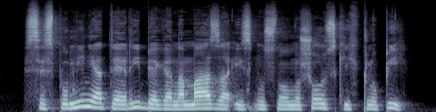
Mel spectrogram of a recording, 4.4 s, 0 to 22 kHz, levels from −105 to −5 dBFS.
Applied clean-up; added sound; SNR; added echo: neural mask model DeepFilterNet 3.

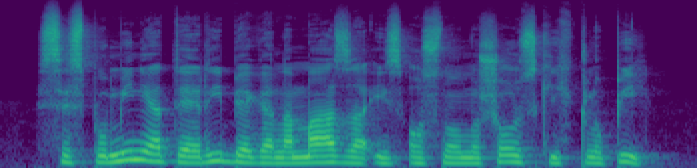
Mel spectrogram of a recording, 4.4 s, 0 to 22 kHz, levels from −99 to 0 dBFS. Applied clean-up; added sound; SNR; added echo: none; none; none; none.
